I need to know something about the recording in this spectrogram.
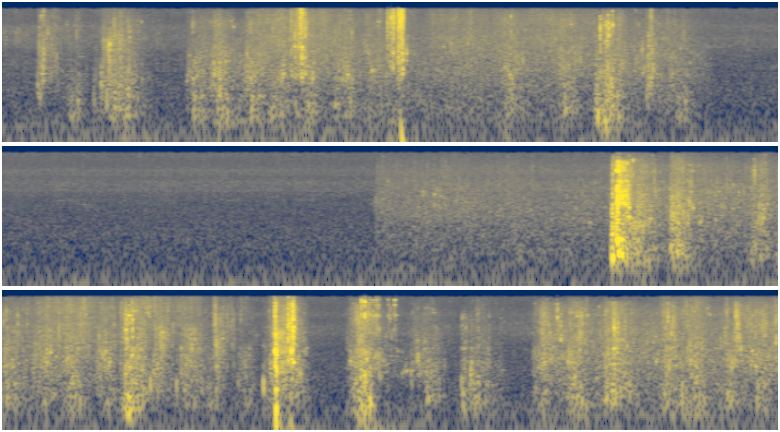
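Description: Footsteps rustle through grass and leaves.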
